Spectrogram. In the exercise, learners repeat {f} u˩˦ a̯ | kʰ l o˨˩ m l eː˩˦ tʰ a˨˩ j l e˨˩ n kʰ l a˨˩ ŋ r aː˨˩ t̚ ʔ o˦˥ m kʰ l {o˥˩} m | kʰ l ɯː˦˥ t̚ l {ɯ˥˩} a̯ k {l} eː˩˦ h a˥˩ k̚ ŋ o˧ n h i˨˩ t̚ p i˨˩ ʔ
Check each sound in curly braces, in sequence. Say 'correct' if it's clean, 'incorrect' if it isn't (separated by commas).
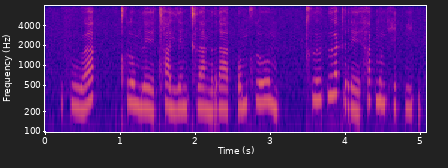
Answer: correct, correct, correct, incorrect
